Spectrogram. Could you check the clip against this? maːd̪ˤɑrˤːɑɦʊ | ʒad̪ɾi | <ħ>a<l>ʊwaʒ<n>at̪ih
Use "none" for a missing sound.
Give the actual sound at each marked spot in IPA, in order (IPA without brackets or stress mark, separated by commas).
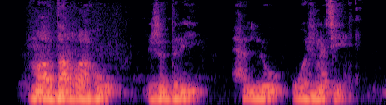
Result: ħ, lː, n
